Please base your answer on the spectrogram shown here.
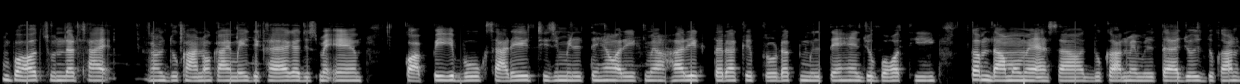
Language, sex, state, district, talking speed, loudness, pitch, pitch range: Hindi, female, Bihar, Jahanabad, 200 wpm, -18 LUFS, 185 Hz, 180-190 Hz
